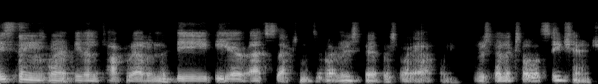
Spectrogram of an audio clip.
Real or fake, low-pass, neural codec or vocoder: fake; 7.2 kHz; codec, 24 kHz, 1 kbps, SNAC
